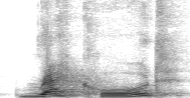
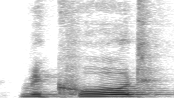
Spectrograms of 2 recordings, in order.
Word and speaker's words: record: on its word class here the stress on the noun tends to be on the first syllable and the verb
